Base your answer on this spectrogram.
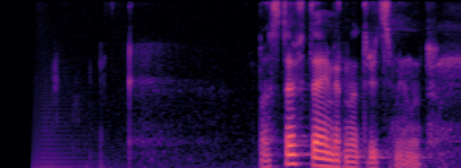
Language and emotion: Russian, neutral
